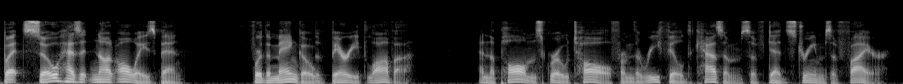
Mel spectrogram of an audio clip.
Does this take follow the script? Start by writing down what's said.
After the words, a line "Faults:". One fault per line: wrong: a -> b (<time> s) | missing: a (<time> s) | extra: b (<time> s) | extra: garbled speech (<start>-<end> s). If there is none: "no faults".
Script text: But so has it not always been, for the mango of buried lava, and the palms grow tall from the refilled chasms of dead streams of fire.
But so has it not always been, for the mango of buried lava, and the palms grow tall from the refilled chasms of dead streams of fire.
Faults:
no faults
